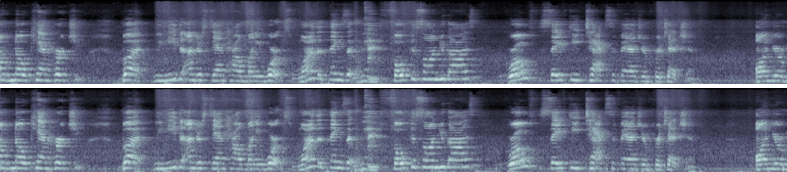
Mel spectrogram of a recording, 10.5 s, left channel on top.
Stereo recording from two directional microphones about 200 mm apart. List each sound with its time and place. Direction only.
0.2 s a woman's voice: 20° right (ahead or behind)
2.2 s a woman's voice: 20° right (ahead or behind)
